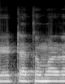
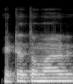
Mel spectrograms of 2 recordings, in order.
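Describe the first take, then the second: Both takes have the same delivery.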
